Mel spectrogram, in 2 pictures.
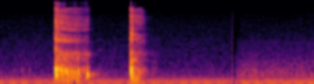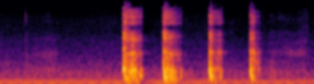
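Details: Six loud, harsh coughs from an adult in a quiet room: two single coughs, a pause, then a quick run of four; repeated coughing.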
